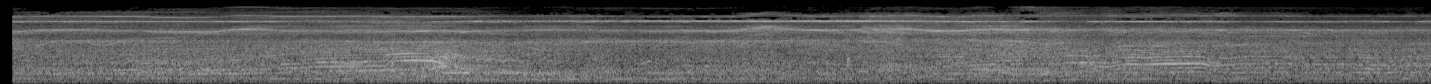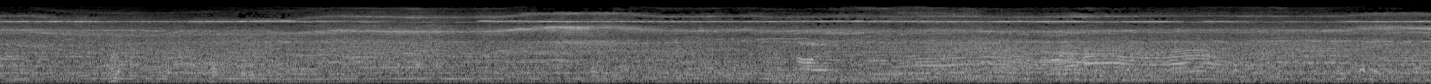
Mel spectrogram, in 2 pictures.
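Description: High-pitched whine of the small electric motors and propellers of radio-controlled blimps, several thin tones held steady and now and then swelling and bending in pitch as the throttle changes.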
